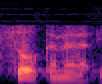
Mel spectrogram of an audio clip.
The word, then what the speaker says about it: Silkenat: Is the T sounded or is it silent? – Yeah, it sounded Silkenat, yep.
